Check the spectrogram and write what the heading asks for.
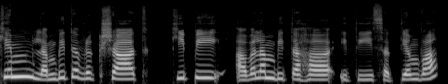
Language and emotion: Sanskrit, neutral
